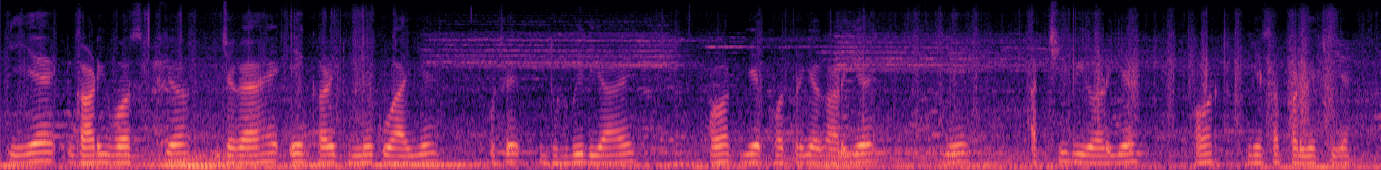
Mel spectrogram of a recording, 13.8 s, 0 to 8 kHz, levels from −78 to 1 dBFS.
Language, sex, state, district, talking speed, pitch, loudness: Hindi, male, Uttar Pradesh, Budaun, 150 wpm, 100 Hz, -24 LUFS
